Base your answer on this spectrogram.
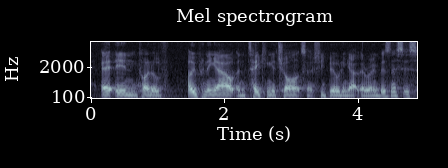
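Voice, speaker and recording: With a London accent, a man at a medium pitch talks at a fairly quick pace with ordinary pitch variation. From London, England. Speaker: business manager giving a talk. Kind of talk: conference presentation. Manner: hesitant, many fillers.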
